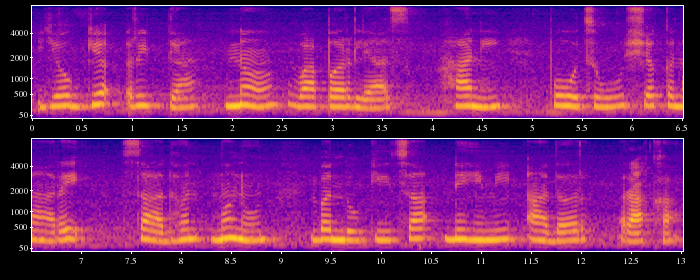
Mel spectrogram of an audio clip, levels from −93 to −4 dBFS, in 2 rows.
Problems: constant background noise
